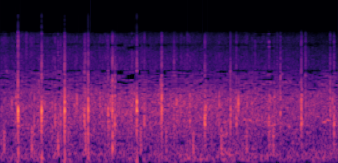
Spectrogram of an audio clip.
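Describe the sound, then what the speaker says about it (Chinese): Audience applause at a live product presentation, steady dense clapping throughout, fairly close and moderately loud, with occasional sharper individual claps standing out. "来，掌声鼓励一下。"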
